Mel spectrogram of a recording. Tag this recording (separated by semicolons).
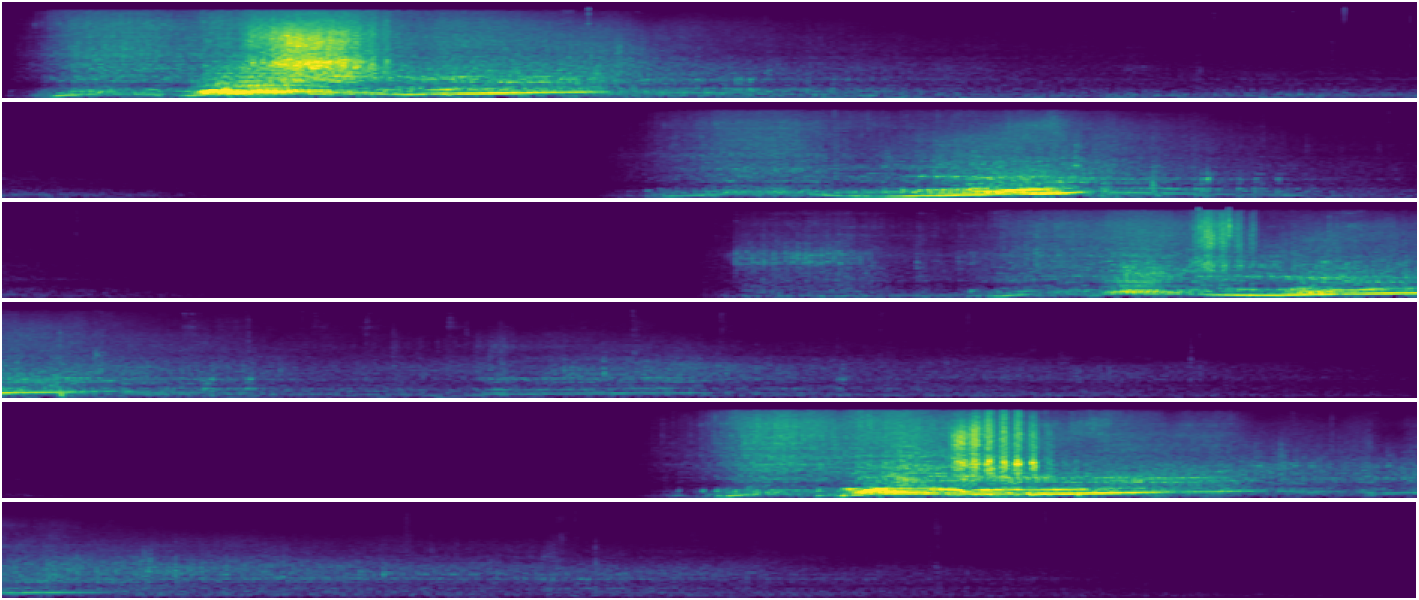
car; auto; rev; peel; away; pull; performance; fast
